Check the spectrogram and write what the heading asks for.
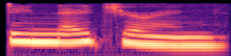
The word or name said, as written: denaturing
